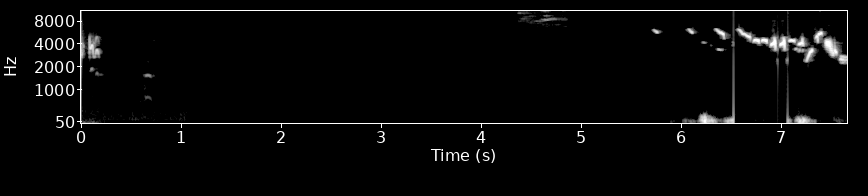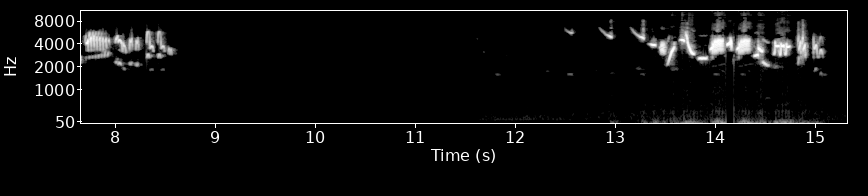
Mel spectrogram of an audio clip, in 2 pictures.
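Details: Chestnut-collared longspur song: two bursts of bright, jumbled, tinkling warbled notes, the first at about six seconds and the second near the end, high-pitched and rapid, with a couple of low thumps during the first burst and silence between.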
